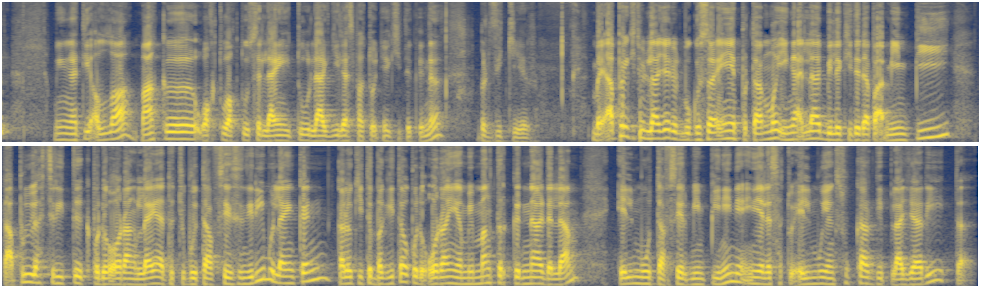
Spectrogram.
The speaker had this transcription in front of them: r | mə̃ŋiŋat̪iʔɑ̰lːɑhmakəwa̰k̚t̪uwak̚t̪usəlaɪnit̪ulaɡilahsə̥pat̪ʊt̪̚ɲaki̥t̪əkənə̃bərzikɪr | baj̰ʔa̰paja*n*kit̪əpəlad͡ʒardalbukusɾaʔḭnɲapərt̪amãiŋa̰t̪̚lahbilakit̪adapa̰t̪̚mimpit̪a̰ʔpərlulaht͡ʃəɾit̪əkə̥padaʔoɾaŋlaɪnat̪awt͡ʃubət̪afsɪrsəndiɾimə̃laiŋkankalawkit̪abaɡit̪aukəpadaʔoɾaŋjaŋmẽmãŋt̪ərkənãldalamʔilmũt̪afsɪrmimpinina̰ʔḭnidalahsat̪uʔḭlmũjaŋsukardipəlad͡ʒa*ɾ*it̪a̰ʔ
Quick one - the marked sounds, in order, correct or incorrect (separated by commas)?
incorrect, correct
